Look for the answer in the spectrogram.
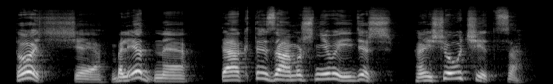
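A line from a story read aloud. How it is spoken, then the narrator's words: Grumbling. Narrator (Russian): Ее ворчание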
